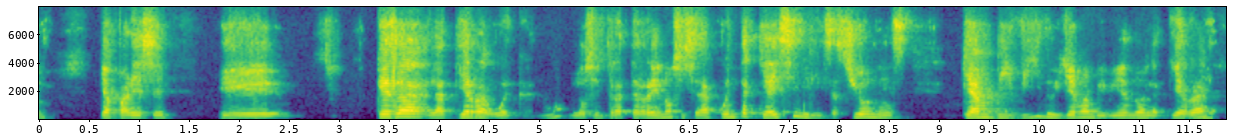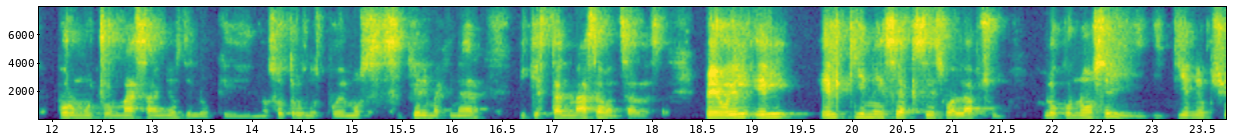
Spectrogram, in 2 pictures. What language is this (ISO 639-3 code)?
spa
